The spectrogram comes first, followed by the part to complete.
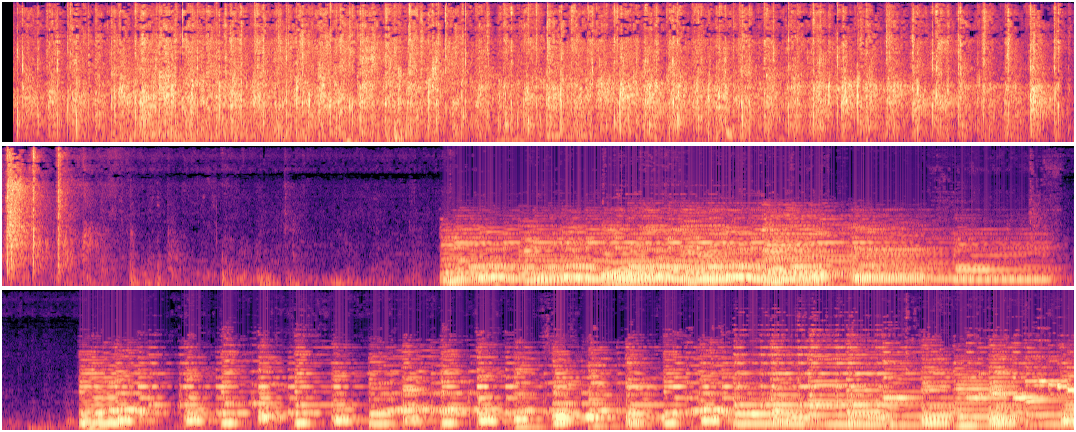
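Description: Audience applause for about the first eleven seconds, dying away into a few seconds of quiet room tone. A grand piano then begins a tarantella about fifteen seconds in, with many quick notes, breaking off briefly about six seconds later before carrying on.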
